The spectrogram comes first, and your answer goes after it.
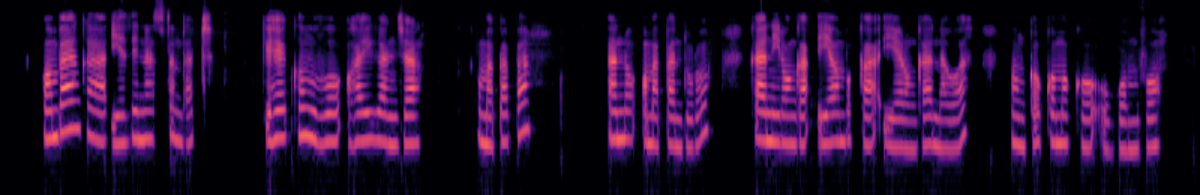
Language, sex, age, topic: Oshiwambo, male, 18-24, finance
